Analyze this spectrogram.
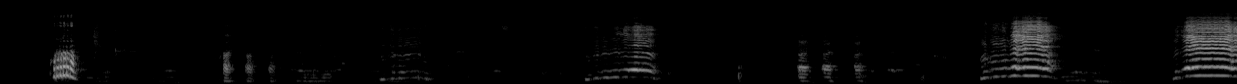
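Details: Goats, described as baby goats, bleating in several bursts of varied length: a short cry near the start, quieter broken calls in the middle, then two loud, harmonic, wavering bleats at the end, with soft scattered sounds between them.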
